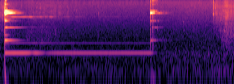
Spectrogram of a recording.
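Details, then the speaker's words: Simulated ASMR medical exam: a struck tuning fork rings with a steady pure tone, then a soft tap and rustle, as the listener is asked to say when the sound can no longer be heard; tuning fork hearing test, one ear then the other. "now i'm gonna do the same thing but i want you to tell me when you cannot hear the sound anymore"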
